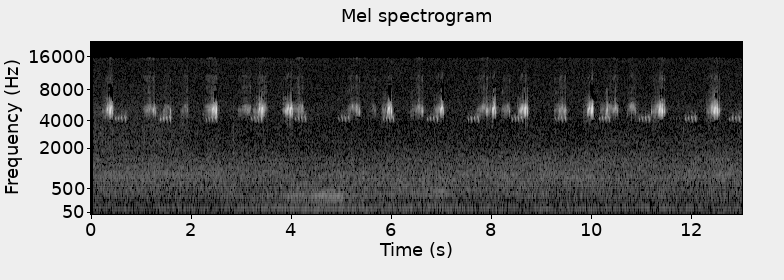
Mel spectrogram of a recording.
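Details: Steppe cricket (Melanogryllus desertus) singing at Breitenbrunn, Austria, on 23 May 2021: short, high chirps in irregular bursts of two or three pulses, louder chirps roughly every second, against a silent background.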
